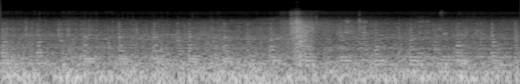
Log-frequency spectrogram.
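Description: Steady low rumble of engine and road noise inside a vehicle's cabin while driving on a wet road in the rain, with a brief swish a little past halfway.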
